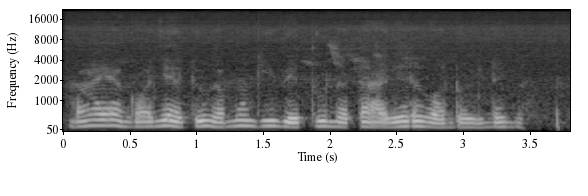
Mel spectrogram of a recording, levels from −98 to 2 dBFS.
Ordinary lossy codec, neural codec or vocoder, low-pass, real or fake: none; vocoder, 44.1 kHz, 128 mel bands, Pupu-Vocoder; none; fake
